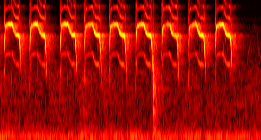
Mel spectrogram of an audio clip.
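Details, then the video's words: Bird song played to stimulate other birds into singing: loud, high, sharply down-slurred chirps repeated rapidly, about three per second, each a quick whistled swoop. "full suara rangsangan jadikan cigun lain mana tahan auto gacor seketika"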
